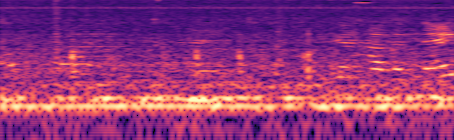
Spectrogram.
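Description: Faint hoofbeats of a trotting horse in a row of soft, short ticks a few tenths of a second apart, over a steady low electrical hum.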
